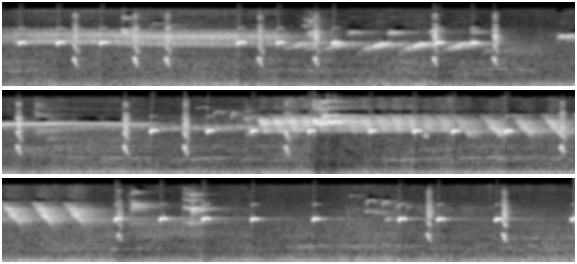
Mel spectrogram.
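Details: White-headed munia calling in a rapid run of sharp, high, thin notes, repeated roughly every half second, mixed with brief buzzy rattling trills partway through, over a quiet background.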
